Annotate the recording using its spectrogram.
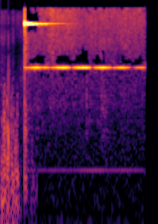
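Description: A single bright ding about a third of a second in, then a steady ringing tone held for the rest of the clip: a bell-like sound effect for a channel logo.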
